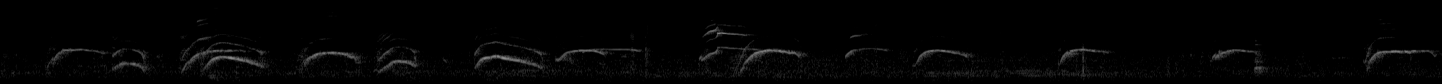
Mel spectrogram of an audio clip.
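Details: Five American Shorthair and tabby kittens with blue eyes, filmed in June 2022, give high arched mews one after another, roughly every second, some overlapping with harmonic tones; otherwise quiet.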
